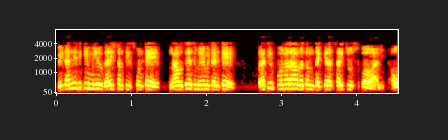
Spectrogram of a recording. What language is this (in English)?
Telugu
